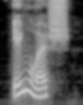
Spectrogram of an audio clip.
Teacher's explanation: the word English has the stress on the first syllable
